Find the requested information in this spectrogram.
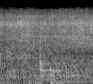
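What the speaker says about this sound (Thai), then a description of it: "เสร็จแล้วก็หอมแดงนะครับผัดให้หอมเลย" Shallots stir-fry in a hot pan for pad thai, a loud continuous sizzle with a brief scrape of stirring.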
